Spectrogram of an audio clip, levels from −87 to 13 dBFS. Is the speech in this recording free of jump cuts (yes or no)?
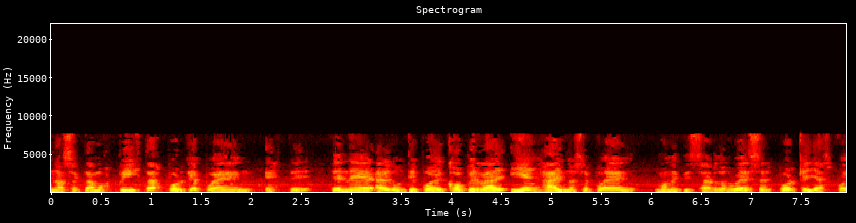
no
